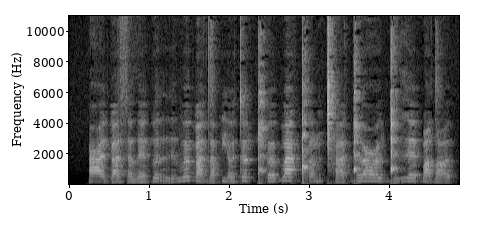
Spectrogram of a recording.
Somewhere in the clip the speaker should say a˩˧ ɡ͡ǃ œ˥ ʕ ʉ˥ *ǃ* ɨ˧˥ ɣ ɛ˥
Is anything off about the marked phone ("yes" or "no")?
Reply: yes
